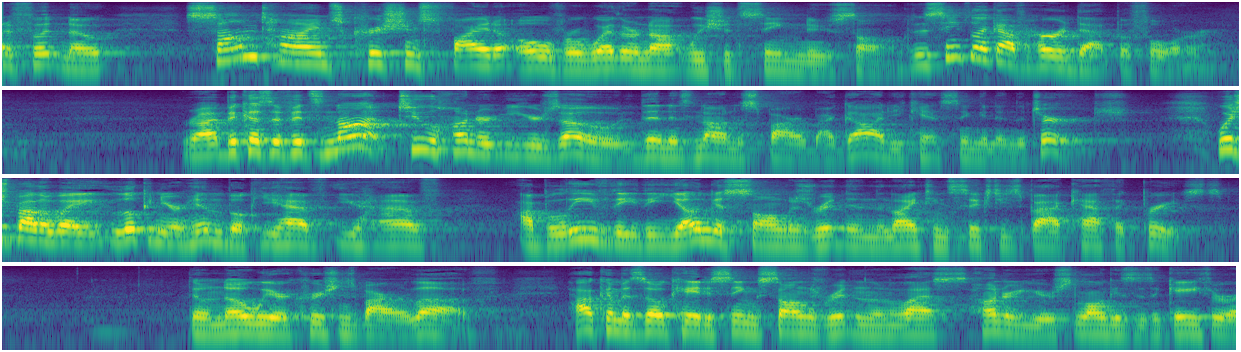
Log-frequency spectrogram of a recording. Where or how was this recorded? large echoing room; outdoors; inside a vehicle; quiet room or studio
large echoing room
